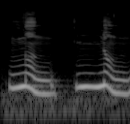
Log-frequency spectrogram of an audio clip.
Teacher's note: something like an ng at the first of the word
